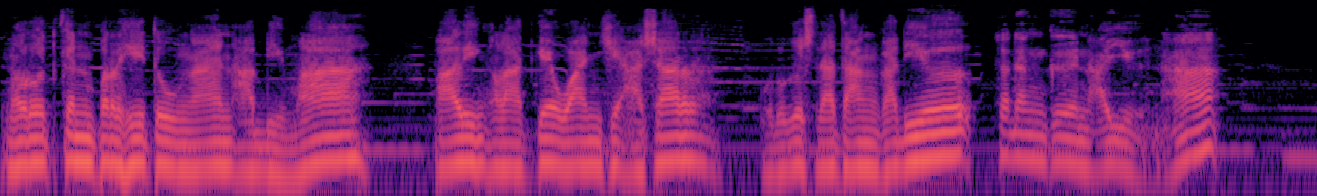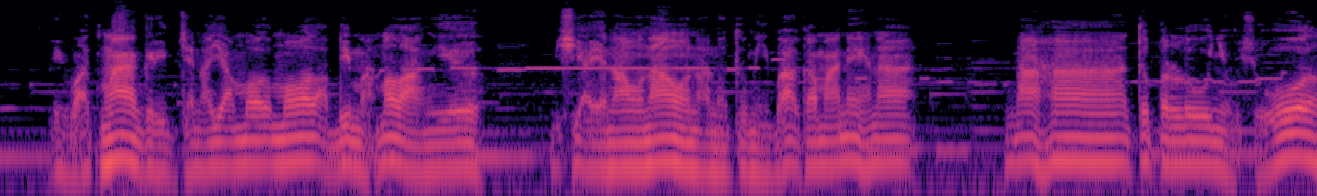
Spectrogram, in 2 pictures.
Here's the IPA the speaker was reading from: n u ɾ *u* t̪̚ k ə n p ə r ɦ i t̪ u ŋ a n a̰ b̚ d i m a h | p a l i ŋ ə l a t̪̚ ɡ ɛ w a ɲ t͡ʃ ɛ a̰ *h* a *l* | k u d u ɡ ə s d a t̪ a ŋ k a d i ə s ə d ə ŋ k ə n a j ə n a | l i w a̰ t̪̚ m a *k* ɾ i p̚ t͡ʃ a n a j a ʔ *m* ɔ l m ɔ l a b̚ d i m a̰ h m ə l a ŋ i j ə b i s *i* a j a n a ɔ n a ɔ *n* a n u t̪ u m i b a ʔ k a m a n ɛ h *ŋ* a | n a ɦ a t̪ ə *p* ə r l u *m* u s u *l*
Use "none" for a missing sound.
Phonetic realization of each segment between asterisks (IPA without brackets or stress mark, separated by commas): u, s, r, ɡ, m, i, n, n, p, ɲ, l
